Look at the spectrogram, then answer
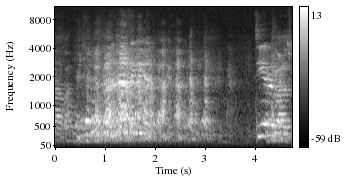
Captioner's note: audience laughs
